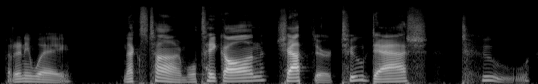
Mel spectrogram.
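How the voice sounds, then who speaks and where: A man's voice: medium pitch, animated, takes it slowly, a bit bright, no room sound, studio quality. A young man giving casual, rambling gameplay commentary, swearing often and poking fun at himself. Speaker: let's play commentator.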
